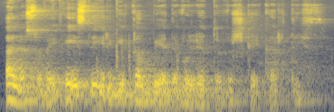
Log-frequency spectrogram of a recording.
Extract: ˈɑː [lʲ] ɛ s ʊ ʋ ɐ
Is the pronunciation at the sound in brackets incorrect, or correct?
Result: correct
